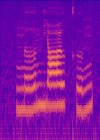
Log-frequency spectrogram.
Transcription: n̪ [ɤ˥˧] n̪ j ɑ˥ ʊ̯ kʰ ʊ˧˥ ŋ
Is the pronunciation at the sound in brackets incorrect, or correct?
incorrect: ɤ˧˥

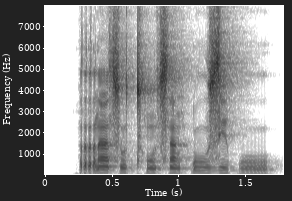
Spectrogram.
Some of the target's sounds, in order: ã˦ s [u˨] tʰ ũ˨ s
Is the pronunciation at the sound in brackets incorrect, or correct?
correct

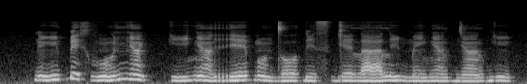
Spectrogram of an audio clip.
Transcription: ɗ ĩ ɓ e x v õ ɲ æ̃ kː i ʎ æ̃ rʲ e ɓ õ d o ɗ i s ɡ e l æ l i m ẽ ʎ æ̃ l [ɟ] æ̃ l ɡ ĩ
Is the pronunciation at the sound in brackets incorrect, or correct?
correct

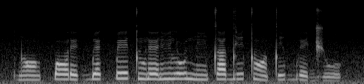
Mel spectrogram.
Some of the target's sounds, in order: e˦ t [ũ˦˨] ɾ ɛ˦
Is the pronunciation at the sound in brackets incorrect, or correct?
incorrect: ũ˦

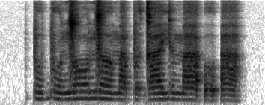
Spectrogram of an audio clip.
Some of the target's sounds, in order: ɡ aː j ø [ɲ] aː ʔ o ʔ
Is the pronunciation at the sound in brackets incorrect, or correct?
incorrect: m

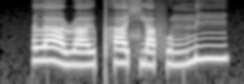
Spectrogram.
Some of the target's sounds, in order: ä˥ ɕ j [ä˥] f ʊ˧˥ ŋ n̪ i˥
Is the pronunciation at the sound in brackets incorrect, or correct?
incorrect: ä˨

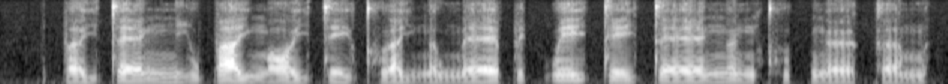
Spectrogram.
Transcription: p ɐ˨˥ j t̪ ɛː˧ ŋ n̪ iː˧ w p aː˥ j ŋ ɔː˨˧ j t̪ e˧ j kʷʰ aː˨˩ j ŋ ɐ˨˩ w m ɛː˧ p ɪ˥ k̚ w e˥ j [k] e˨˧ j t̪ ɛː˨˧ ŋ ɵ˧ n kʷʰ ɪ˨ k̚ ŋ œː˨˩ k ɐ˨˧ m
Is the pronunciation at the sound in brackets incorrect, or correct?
incorrect: t̪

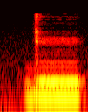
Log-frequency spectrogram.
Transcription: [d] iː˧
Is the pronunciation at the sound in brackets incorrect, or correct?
incorrect: ɡ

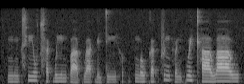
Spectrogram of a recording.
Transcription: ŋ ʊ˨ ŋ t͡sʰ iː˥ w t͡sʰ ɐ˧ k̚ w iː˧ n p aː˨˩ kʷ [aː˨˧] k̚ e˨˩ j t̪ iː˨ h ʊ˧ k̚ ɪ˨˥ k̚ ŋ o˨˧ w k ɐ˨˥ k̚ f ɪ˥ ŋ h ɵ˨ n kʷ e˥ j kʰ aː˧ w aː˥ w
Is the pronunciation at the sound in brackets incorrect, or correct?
incorrect: aː˨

